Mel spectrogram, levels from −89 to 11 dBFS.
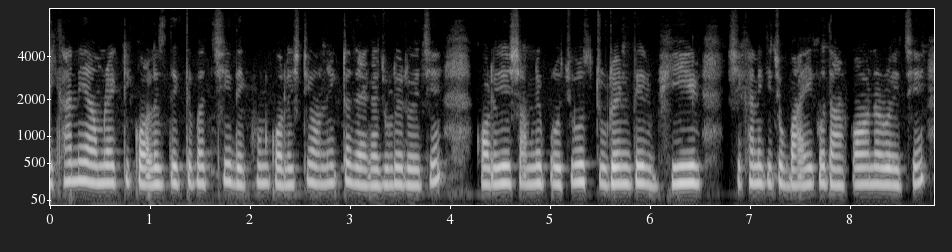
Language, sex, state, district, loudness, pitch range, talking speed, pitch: Bengali, female, West Bengal, Kolkata, -17 LUFS, 215-230 Hz, 185 wpm, 225 Hz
